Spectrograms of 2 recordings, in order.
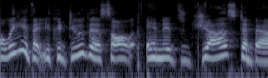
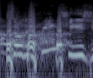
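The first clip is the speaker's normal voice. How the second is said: laughing; 7 semitones higher than usual. Real, not acted. Laughing after the sound effects.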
